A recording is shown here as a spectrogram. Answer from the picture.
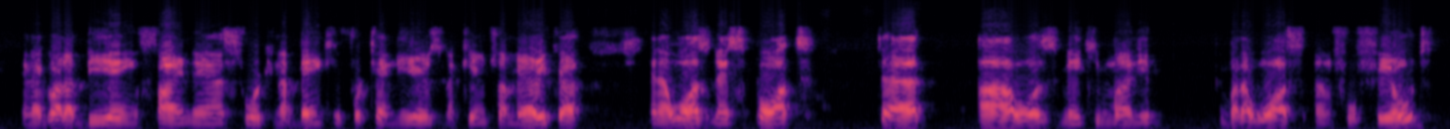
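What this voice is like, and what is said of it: Brazilian accent. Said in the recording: “I'm from Brazil originally. Some of you are going to recognize the accent.”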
